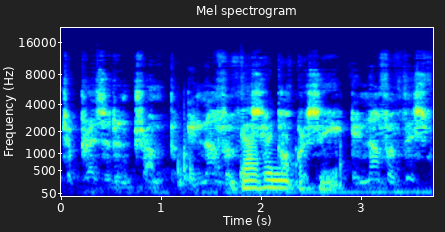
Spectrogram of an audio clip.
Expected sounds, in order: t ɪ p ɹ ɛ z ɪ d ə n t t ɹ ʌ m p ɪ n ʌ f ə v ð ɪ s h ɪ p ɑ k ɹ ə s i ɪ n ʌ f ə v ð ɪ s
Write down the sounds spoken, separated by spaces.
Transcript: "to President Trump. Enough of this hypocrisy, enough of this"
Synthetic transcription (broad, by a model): t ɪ p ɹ ɛ z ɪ d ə n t t ɹ ʌ m p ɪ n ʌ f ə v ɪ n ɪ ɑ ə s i ɪ n ʌ f ə v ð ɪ s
